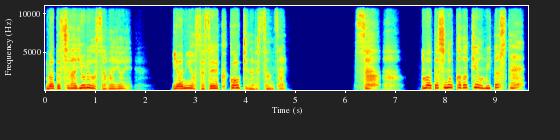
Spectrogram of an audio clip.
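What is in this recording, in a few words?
vox, voices, Japanese; Erze; kingsraid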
